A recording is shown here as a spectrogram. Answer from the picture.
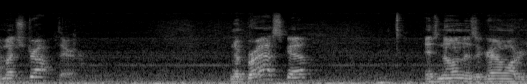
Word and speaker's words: Nebraska: the us some facts about Nebraska US locals pronounce it Nebraska not Nebraska not Nebraska but Nebraska it comes from an Oto Indian term meaning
